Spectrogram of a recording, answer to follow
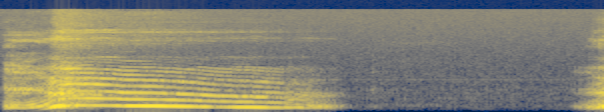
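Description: Basset hound howling at being left alone while its owner is out: one long howl that rises at the start and then slowly sinks in pitch over about three seconds, followed by a pause and a second howl starting near the end.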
